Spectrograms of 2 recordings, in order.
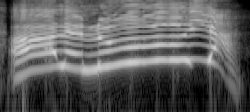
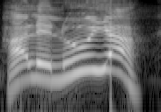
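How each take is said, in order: First: High, drawn-out shouted alleluia; preacher crying out to the congregation. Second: Said in the usual way. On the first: Real, not acted. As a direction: stretch it into a long high cry.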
